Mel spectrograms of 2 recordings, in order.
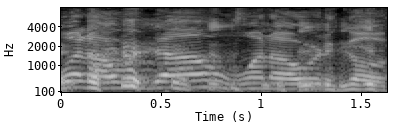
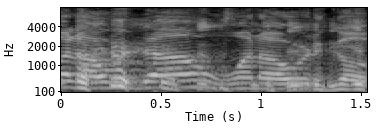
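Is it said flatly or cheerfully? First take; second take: cheerfully; cheerfully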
